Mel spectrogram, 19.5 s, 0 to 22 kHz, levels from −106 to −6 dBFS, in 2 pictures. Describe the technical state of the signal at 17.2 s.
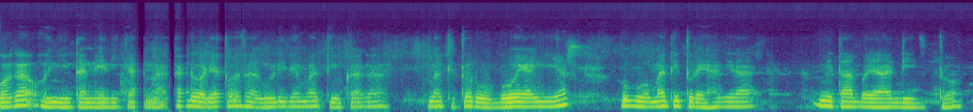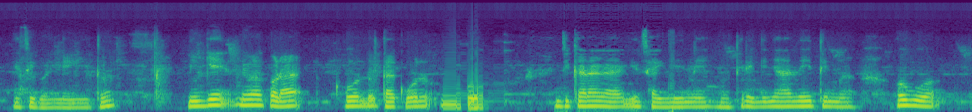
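At 17.2 s the speech signal is intact, with no audible fault at that point.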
